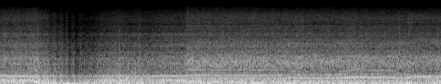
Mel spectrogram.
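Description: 2005 Suzuki GSX-R600 inline-four with a short aftermarket exhaust running at steady cruising revs, with wind noise on the helmet camera. The engine note changes pitch about two seconds in and rises a little twice after that.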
